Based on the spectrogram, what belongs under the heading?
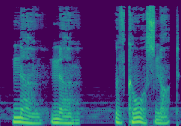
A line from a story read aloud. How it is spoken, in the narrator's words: she said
